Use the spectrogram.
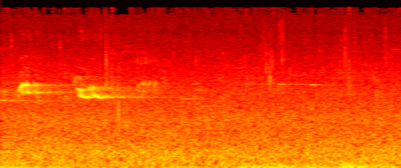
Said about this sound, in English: American robin is singing.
